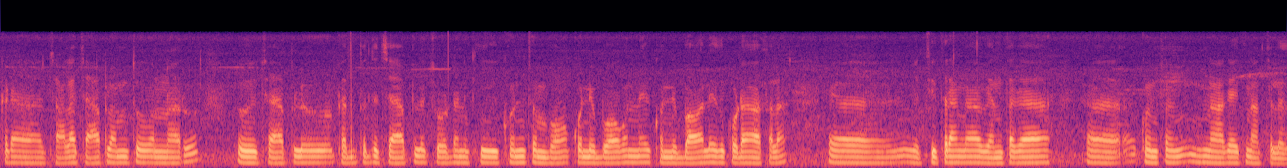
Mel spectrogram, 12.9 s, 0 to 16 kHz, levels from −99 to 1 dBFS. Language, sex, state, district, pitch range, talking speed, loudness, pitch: Telugu, male, Andhra Pradesh, Srikakulam, 120-130 Hz, 105 wpm, -17 LUFS, 125 Hz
